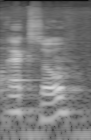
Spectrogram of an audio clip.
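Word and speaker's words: Exoo: of mine named al exo that's e-x-o-o but being dutch double o's get pronounced oh um he's not dutch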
